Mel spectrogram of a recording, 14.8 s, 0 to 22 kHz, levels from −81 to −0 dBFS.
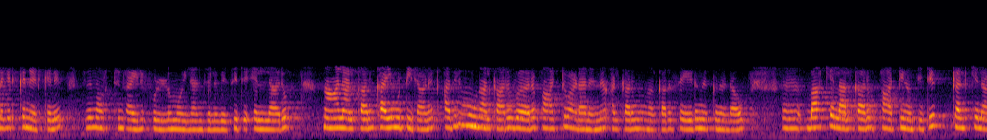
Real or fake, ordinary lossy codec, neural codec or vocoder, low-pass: real; none; none; 3.6 kHz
